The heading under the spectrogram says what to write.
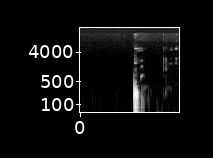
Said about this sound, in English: I'm so sorry, you guys. That was so gross. I just burped on the pod. I did it again.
